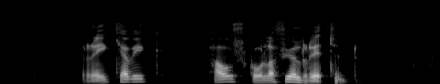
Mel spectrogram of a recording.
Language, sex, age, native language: Icelandic, male, 40-49, Icelandic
